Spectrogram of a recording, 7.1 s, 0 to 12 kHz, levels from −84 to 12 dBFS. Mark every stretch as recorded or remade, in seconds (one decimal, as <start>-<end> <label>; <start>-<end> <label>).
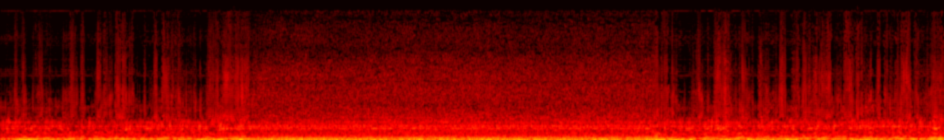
0.0-1.9 remade; 1.9-4.9 recorded; 4.9-7.1 remade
